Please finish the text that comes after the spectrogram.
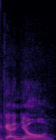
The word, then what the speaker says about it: Gagnon: Hi, I'm Gagnon, pronounced like filet mignon.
